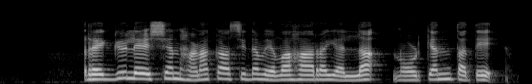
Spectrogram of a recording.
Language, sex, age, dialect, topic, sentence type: Kannada, female, 25-30, Central, banking, statement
